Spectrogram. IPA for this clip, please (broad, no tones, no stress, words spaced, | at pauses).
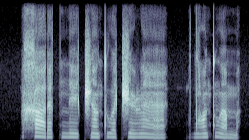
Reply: xaɾætne t͡ʃãtʷat͡ʃeɭæ̃ | dˤãtʷãm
